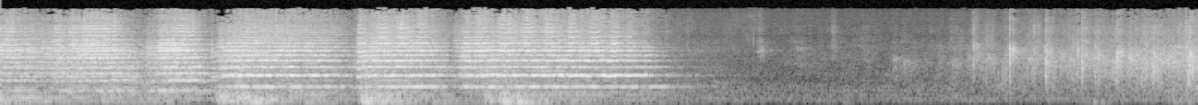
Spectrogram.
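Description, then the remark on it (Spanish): A loud, sustained band chord with pulsing accents cuts off midway, followed by a hushed crowd murmur that builds into scattered then growing applause from a large gathering in the plaza as the Cristo de la Lanzada enters the church of San Martín. “Y ovación aquí en la plaza.”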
